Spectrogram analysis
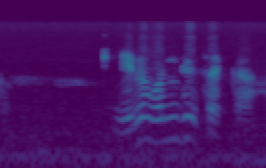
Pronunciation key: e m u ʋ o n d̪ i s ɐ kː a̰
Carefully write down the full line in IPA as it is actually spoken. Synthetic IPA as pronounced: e n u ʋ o n d̪ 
